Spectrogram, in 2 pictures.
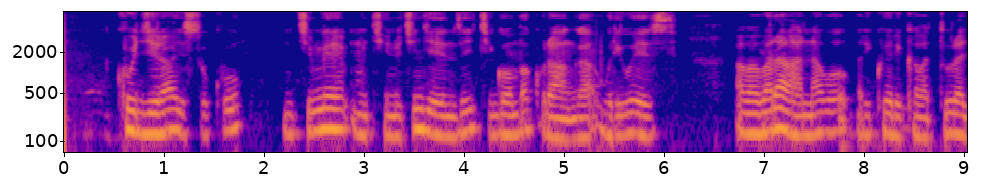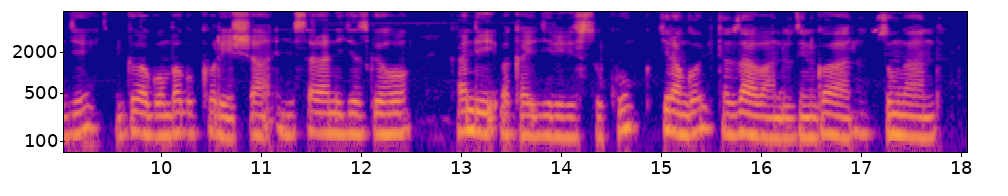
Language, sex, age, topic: Kinyarwanda, female, 25-35, health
